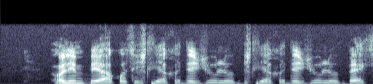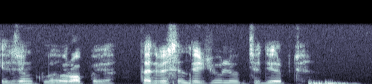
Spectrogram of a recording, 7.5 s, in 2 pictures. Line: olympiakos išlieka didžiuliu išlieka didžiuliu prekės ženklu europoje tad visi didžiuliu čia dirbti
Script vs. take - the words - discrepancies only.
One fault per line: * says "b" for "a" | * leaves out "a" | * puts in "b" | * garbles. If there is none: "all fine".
all fine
